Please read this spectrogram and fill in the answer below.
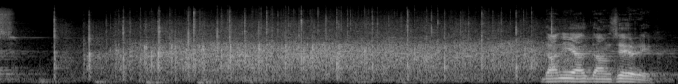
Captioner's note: applause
